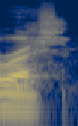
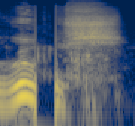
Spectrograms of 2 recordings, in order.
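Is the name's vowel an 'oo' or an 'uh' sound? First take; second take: uh; oo. First: The vowel is a short 'uh' sound. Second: The vowel is a long 'oo' sound. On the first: This is how the spelling would suggest reading it. The speaker calls it wrong. "but it's spelled Rush" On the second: This is how the name is actually pronounced. The speaker calls it right. "They pronounce it Roosh"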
